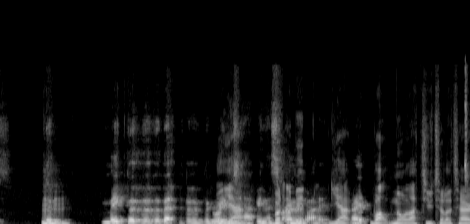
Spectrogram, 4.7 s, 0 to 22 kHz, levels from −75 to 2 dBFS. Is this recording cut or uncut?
uncut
